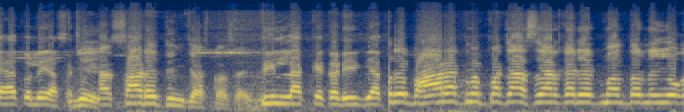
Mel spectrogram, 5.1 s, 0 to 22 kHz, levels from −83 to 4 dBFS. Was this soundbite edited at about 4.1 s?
no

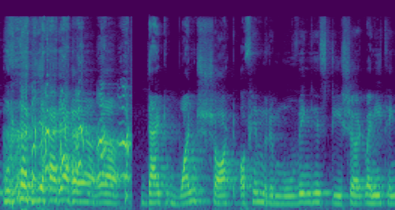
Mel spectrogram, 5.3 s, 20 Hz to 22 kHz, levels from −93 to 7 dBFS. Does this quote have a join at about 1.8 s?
yes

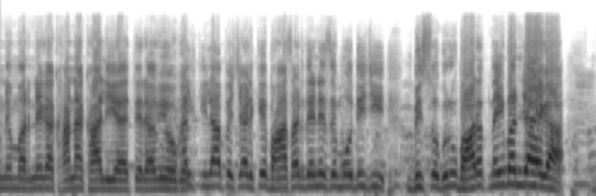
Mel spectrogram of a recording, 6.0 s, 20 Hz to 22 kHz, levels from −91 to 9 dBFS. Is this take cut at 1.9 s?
yes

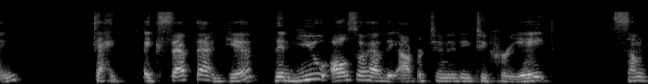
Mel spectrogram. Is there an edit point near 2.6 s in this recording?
yes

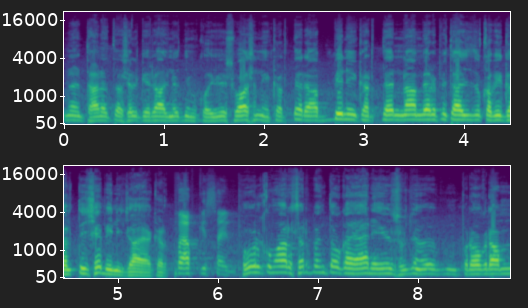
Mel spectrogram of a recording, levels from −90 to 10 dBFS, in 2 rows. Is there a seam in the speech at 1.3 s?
no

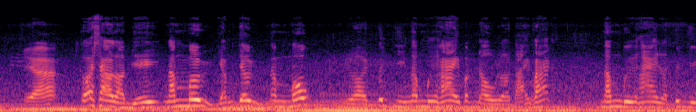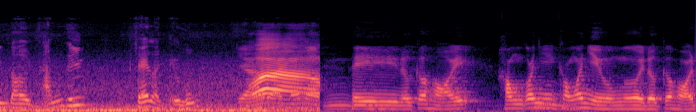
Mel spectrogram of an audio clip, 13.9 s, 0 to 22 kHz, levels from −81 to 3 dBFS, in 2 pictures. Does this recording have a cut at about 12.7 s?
no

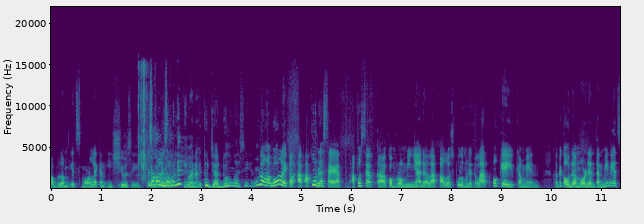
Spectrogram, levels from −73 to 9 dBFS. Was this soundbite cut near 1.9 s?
yes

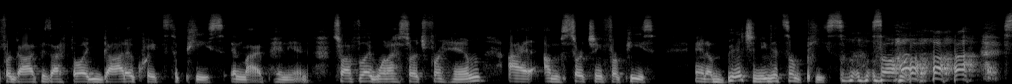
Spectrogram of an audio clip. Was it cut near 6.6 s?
no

